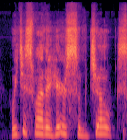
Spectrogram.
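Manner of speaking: very high, squeaky woman's voice. Comedian retelling a woman in the back at a late show, squeaky woman's voice. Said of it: "some squeaky voice in the back".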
